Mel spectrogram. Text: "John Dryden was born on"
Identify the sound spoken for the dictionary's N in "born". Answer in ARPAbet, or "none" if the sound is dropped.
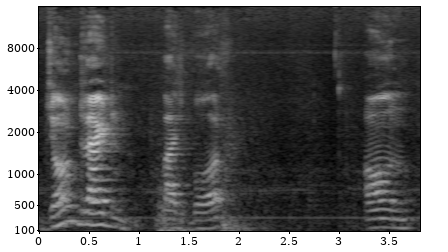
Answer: none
